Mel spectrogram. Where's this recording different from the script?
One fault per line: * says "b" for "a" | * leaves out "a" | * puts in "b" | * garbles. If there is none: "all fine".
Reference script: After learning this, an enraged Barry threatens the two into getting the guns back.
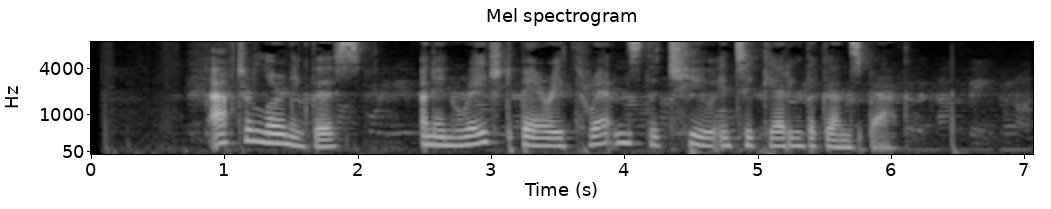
all fine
